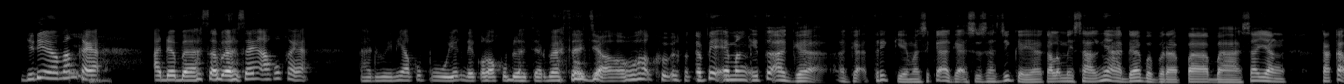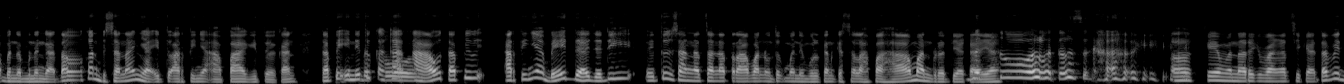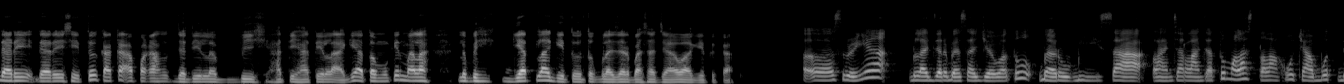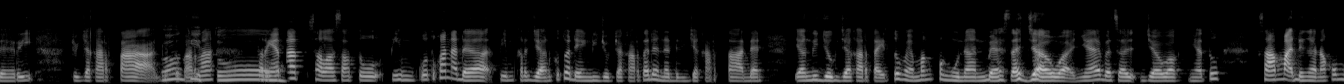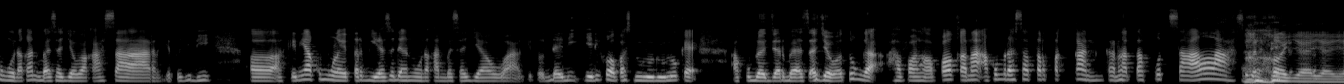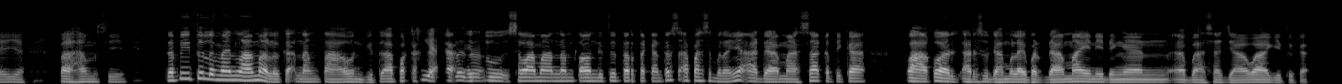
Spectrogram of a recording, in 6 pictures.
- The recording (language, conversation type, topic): Indonesian, podcast, Apa cerita lucu tentang salah paham bahasa yang pernah kamu alami?
- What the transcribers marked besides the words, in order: laughing while speaking: "bahasa Jawa, aku bilang kayak gitu"; in English: "tricky"; laughing while speaking: "betul sekali"; laughing while speaking: "Oh"; laughing while speaking: "sebenarnya"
